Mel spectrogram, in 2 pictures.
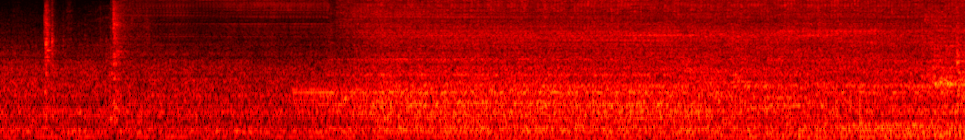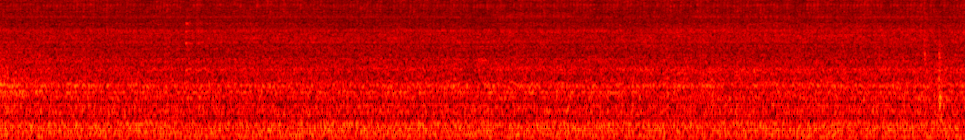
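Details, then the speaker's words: Oil furnace burner relit after a little air purged, with good oil flow confirming the filters are good: soft whoosh at light-off, then a steady, even roar without pulsing or rumble. Healthy firing. Constant fan running traced to a manual fan switch. "there was a little air in there but we got a good oil flow so we know filters are good"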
